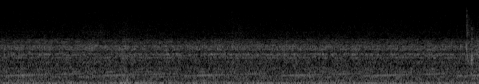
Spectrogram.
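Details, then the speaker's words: BK 3030 sweep generator feeding a radio's tuning capacitor, front-end antenna transformer bypassed, at fairly low input signal: steady hiss with a faint tone climbing in pitch and repeating about every second; unexpected rising tone, cause unclear. "Well, there's that rising tone again. Not quite what I expect."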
